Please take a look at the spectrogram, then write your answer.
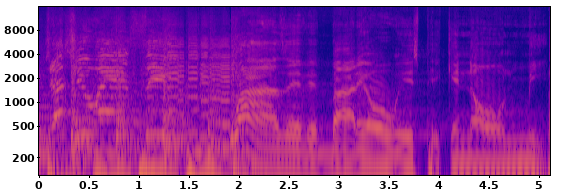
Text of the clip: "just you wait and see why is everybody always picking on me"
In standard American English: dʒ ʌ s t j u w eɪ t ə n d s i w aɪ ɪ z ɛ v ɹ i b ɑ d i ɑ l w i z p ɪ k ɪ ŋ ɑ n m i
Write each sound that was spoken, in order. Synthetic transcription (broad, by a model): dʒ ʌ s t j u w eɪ ə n s i w aɪ ɪ z ɛ v ɹ i b ɑ d i ɑ l w i z p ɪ k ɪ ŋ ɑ n m i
